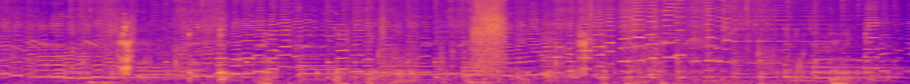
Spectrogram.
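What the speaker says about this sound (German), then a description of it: "Die Arbeit mit dem Trüffelschwein ist nichts für hektische Gemüter." Intelligent domestic truffle pig working slowly through the soil, grunting and snuffling amid a busy musical soundtrack that plays throughout.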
